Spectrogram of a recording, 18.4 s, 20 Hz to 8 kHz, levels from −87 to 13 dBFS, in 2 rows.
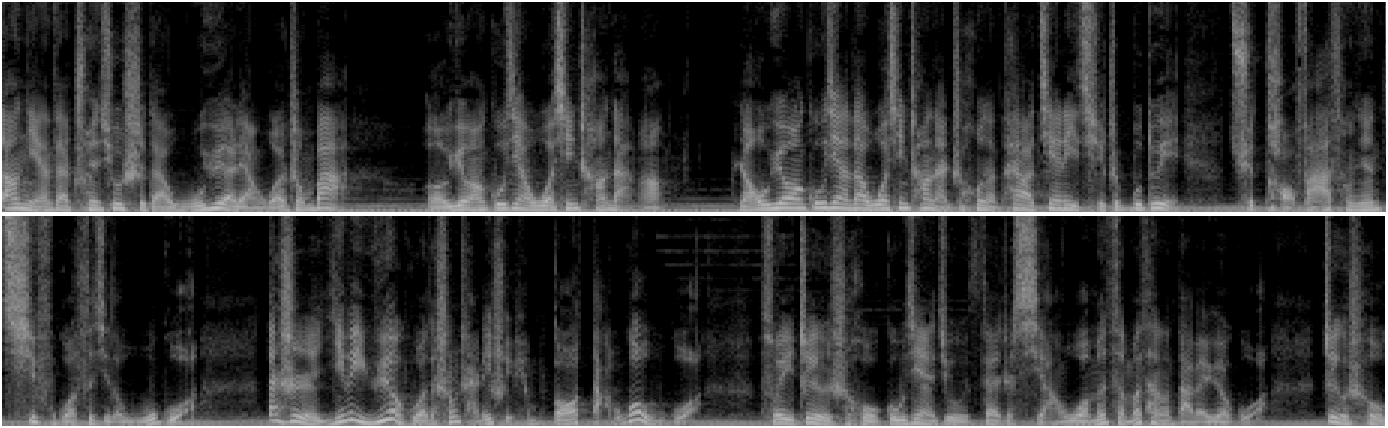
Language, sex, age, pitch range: Chinese, male, 20-39, 110-165 Hz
